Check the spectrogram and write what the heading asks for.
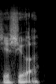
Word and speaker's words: Yeshua: Yeah, it more most likely would have been pronounced Yeshua.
